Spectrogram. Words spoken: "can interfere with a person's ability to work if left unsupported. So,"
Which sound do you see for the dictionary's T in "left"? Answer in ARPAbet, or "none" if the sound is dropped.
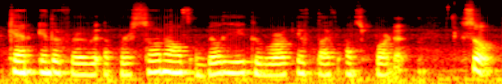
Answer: none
